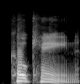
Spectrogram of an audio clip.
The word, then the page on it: cocaine: American English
